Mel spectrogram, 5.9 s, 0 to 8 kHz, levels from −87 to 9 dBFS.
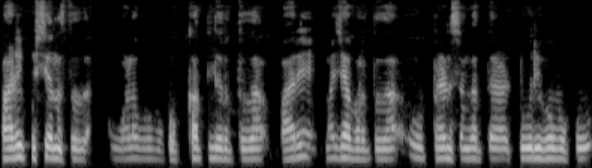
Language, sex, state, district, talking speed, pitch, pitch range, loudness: Kannada, male, Karnataka, Bijapur, 150 wpm, 180 Hz, 175-185 Hz, -23 LUFS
